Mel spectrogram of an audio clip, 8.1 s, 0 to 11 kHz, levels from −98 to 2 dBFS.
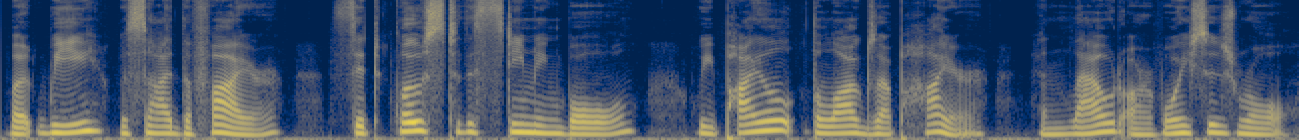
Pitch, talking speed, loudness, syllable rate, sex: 165 Hz, 165 wpm, -19 LUFS, 4.0 syllables/s, female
